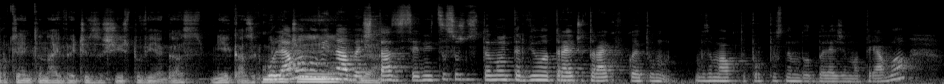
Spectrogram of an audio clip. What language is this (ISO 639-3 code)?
bul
